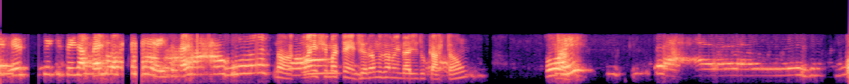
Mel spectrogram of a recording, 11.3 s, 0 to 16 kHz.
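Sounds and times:
speech: 0.2s - 6.4s, 7.3s - 9.2s, 10.6s - 11.3s
baby crying with whimpers and wail: 1.1s - 4.8s, 7.3s - 11.3s.

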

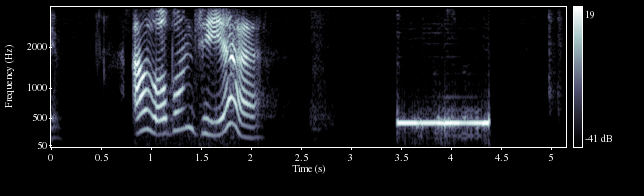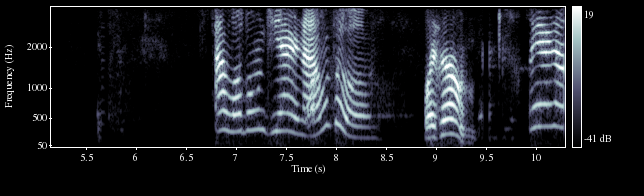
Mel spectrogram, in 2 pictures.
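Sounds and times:
speech: 0.8s - 2.2s, 6.8s - 10.2s
ringback tone of an outgoing phone call: 3.5s - 4.4s.

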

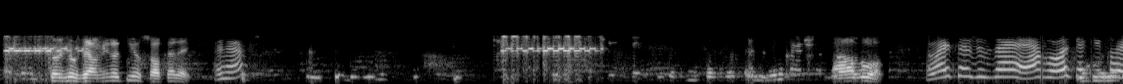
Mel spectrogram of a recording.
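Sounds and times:
speech: 0.5s - 3.4s, 7.5s - 11.2s
landline telephone ringing with electronic trilling: 5.0s - 6.2s.

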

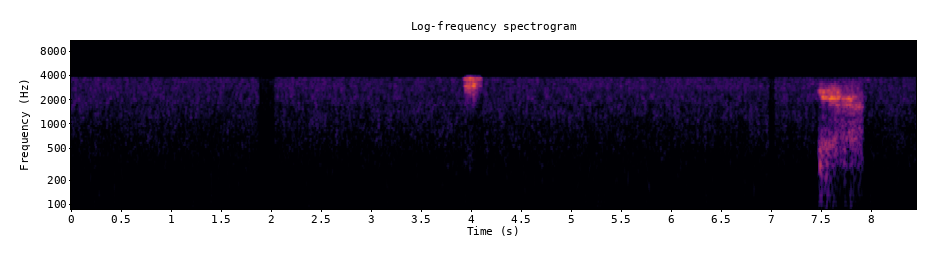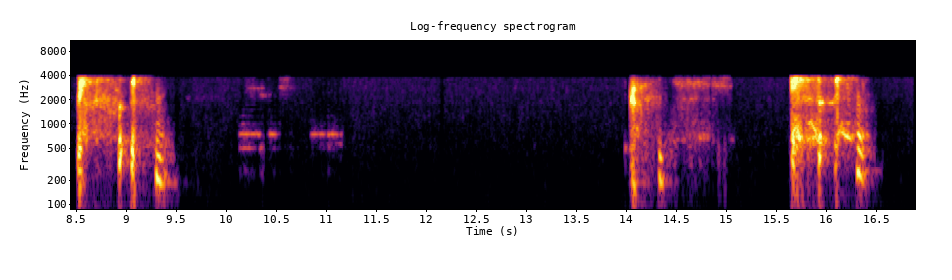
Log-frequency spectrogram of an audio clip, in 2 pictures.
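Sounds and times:
harsh coughing bursts: 8.6s - 9.5s, 14.0s - 15.0s, 15.7s - 16.6s.

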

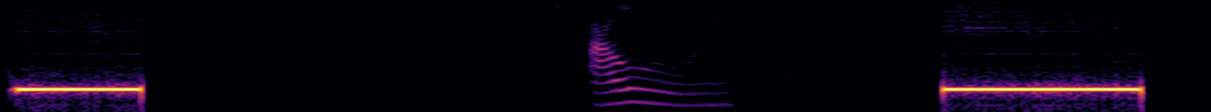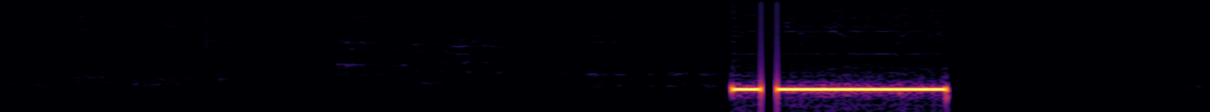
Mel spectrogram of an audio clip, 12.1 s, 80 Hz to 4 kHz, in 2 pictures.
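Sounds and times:
telephone busy tone after a dropped call: 0.0s - 0.7s, 4.7s - 5.7s, 9.7s - 10.8s
speech: 3.0s - 3.6s.

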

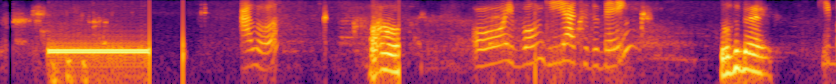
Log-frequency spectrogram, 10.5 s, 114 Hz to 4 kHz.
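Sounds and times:
telephone ringing tone on an outgoing call: 0.6s - 1.9s
speech: 4.6s - 5.0s, 6.7s - 8.0s, 9.0s - 10.4s.

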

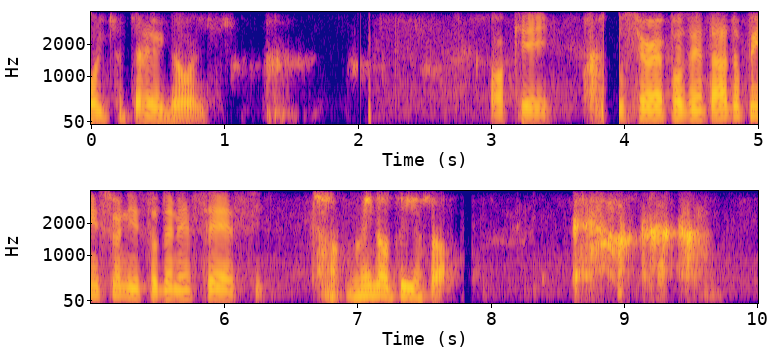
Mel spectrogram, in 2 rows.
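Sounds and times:
speech: 0.0s - 1.6s, 3.0s - 7.8s
retired man clearing his throat: 8.6s - 9.7s.

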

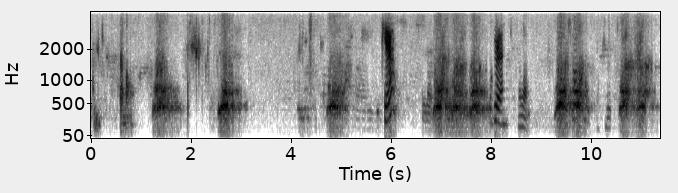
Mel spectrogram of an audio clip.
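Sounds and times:
dog barking: 1.2s - 1.9s, 2.6s - 3.2s, 4.7s - 5.3s, 6.8s - 8.0s, 9.3s - 11.3s
speech: 5.9s - 6.2s, 8.1s - 8.9s.

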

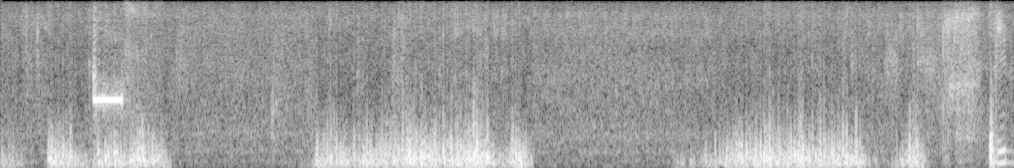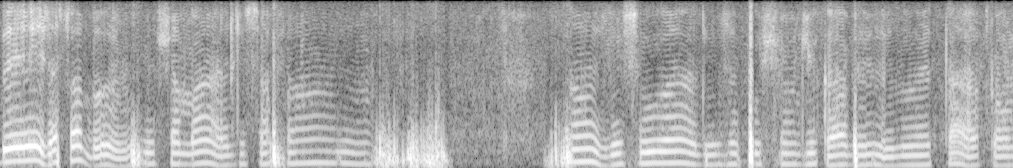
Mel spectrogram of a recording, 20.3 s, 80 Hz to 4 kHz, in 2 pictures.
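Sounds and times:
low-pitched sound: 0.0s - 1.8s, 3.1s - 5.4s, 6.8s - 14.7s, 15.6s - 20.2s
voicemail system beep before recording a message: 1.0s - 1.3s
speech: 10.2s - 14.0s, 15.9s - 20.2s.

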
